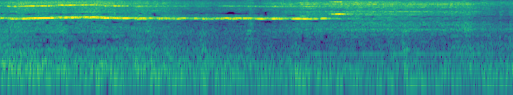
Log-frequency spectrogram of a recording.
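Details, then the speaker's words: CSX freight train during an air brake application, with the brake cylinders extended: a high, steady metallic squeal from the brake shoes and clicking over the rolling wagons as the train slows. "he applied a train breaks hear it clicking hear the brakes squealing now look at the brake cylinders right here see the brake cylinder extended"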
